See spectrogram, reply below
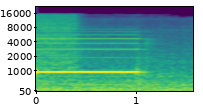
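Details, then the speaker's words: Valleylab Force II electrosurgical unit (ESU) in coagulation mode, activated by foot switch, with visible arcing of the tool: a steady electronic beep for about one second, then it stops; the ESU coagulation tone. "so now i'm going to select the foot switch for coag and you can see a little bit more of the arcing of the tool as it's coagulating"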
